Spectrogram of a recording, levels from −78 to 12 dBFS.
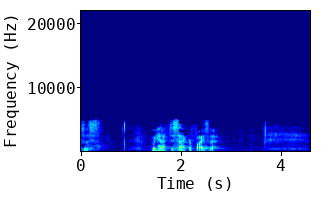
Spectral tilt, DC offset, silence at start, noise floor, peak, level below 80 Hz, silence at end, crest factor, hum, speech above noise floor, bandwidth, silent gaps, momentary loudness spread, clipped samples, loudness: -3.5 dB/octave; under 0.1%; 0 s; -66 dBFS; -18 dBFS; -74 dBFS; 0.05 s; 24 dB; none; 28 dB; 5.2 kHz; none; 19 LU; under 0.1%; -39 LUFS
